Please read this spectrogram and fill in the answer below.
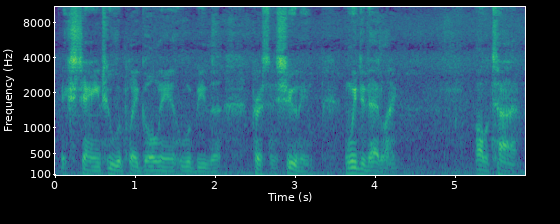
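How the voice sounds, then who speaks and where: Deep-voiced middle-aged man reminiscing. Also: slight background noise. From Detroit, USA. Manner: relaxed, rambling, with fillers and restarts. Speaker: vlogger. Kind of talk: casual storytelling monologue.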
